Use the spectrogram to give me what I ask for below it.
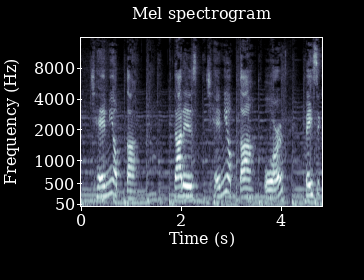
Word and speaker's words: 재미없다: 재미없다. 재미없다. One more time. 재미없다. Notice how the S on the end there is silent.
